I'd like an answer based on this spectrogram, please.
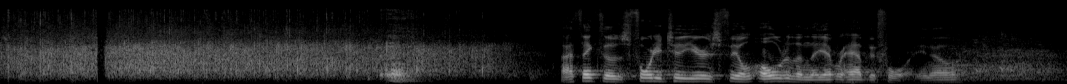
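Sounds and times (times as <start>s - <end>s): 
audience applause welcoming a guest speaker at a church service: 0.0s - 5.3s
speech: 5.6s - 9.8s
laughter: 9.6s - 10.6s.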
